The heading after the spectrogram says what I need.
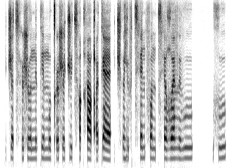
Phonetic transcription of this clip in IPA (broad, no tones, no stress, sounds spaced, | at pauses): t͡ʃ ɔ t͡sʰ œ ʂ o n ɵ k e m o kʼ ɔ ʂ œ t͡ʃ ʉ t͡sʰ ɔ qʰ æ o̯ qʼ ø k æ | t͡ʃʰ ɵ j ʉ f t͡sʰ ɛ n f ɔ n t͡sʰ ɛ ʁʷ æ v ø v u | x u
